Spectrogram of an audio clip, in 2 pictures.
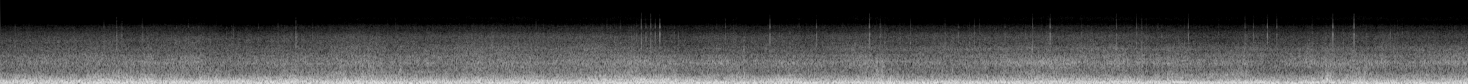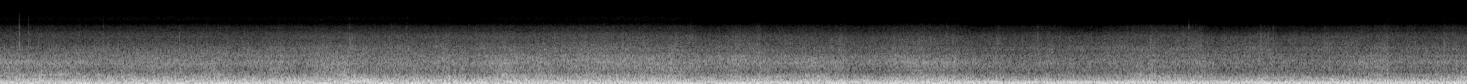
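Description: Porsche 718 S's turbocharged 2.5-litre flat-four engine running steadily while driving, its low note shifting a little in pitch, over steady road and wind noise.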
